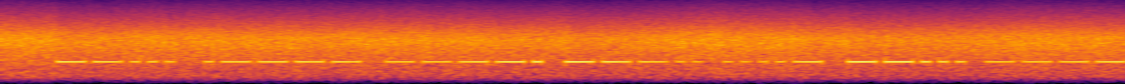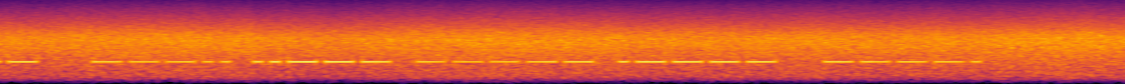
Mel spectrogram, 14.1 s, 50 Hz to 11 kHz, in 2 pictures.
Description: Morse code, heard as a keyed tone, hand-sent with a paddle, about 22 wpm, 870 Hz, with heavy radio static. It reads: 7198470 8201 9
